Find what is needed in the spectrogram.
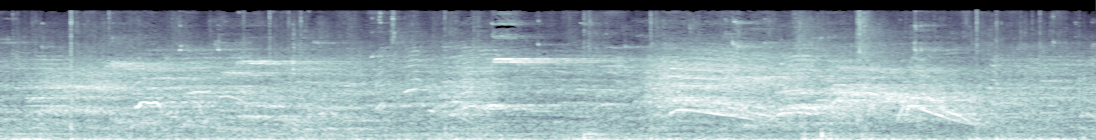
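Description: A volleyball rally in a large echoing sports hall: the ball being struck and bouncing, with players and spectators calling out. The calls grow louder and busier over the last few seconds.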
